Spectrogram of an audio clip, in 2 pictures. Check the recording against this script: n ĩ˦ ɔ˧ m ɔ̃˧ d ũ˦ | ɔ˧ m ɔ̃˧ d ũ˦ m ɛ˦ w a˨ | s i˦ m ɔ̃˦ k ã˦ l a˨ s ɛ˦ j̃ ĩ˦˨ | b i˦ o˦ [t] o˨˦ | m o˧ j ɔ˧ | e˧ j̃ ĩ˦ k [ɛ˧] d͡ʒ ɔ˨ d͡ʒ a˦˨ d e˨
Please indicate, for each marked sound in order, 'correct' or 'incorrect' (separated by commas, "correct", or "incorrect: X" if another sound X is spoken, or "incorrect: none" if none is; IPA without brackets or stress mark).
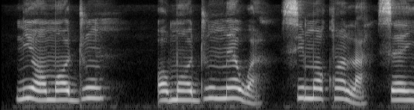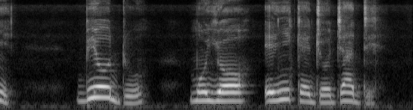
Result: incorrect: d, correct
